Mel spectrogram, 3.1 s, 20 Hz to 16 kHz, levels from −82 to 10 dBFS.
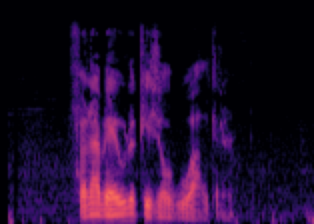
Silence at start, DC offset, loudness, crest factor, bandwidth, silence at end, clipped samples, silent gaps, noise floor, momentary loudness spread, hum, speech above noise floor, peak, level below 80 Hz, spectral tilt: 0.1 s; under 0.1%; -24 LUFS; 20 dB; 11 kHz; 0.8 s; under 0.1%; none; -58 dBFS; 22 LU; none; 34 dB; -6 dBFS; -60 dBFS; -6 dB/octave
